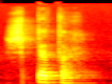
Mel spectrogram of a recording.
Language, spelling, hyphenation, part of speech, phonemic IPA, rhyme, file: Dutch, spetter, spet‧ter, noun / verb, /ˈspɛ.tər/, -ɛtər, Nl-spetter.ogg
- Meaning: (noun) 1. a splatter, splash or drop (of a fluid) 2. an attractive man, a hottie; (verb) inflection of spetteren: first-person singular present indicative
